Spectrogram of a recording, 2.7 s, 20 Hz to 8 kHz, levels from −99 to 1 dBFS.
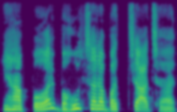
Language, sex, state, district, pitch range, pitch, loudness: Maithili, female, Bihar, Samastipur, 215-260 Hz, 225 Hz, -17 LUFS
